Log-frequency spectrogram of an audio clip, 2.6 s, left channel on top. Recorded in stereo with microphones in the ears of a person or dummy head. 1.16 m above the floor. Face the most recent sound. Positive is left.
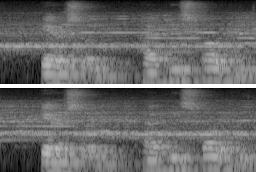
turn(degrees=75)  # may be behind; listen again after turning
